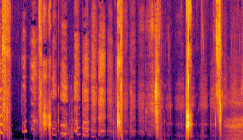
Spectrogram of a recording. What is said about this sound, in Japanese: この子、前足で床を引っかいているわ。本当にワンちゃんみたい。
